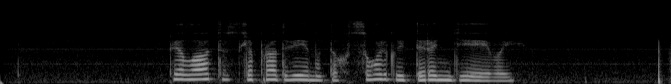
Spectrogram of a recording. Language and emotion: Russian, neutral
